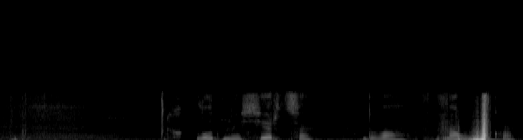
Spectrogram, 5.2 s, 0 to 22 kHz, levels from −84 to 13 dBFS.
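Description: Throughout, the speech has likely been coded with low-delay AAC compression (AAC-ELD), and the plainly rough, grainy sound with noise between harmonics fits a bitrate around 32 kbps. AAC frame loss with muting occurs from 1.79 to 1.98 s and again from 4.17 to 4.22 s. The decoder zeroed the missing frames, so the speech fades into soft-edged silent holes, consistent with about six and then two lost frames.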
